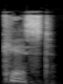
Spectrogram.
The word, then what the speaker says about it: kissed: The first sound is a clear sharp t. You can hear it in a word like kissed. They kissed. Did you hear that crisp ending? It's not kissed, it's kissed.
